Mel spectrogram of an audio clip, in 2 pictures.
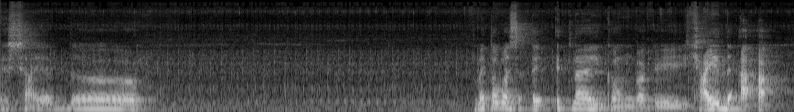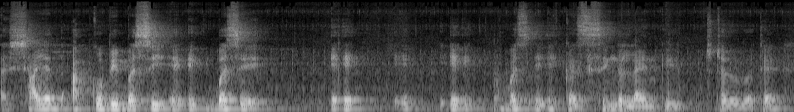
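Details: Stuttering in an adult man who has stammered for many years; he says it worsens when talking to his father and that he blocks on the 's' sound.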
